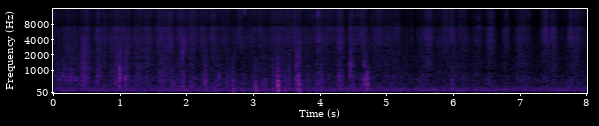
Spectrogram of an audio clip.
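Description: A rolled diamond painting canvas being rolled back by hand to make it lie flat: continuous rustling and crinkling, with many small scattered clicks.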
